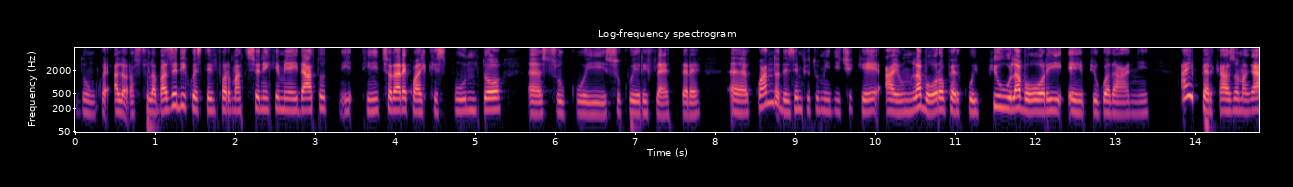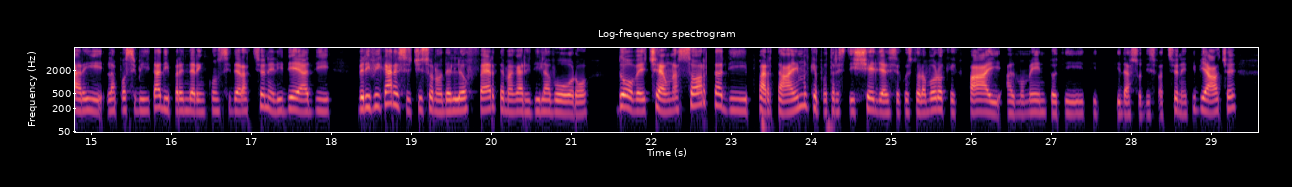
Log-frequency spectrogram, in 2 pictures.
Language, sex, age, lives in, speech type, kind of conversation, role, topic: Italian, female, 40-44, Italy, conversation, advice, advisor, Come posso gestire la mia insicurezza nella relazione senza ferire il mio partner?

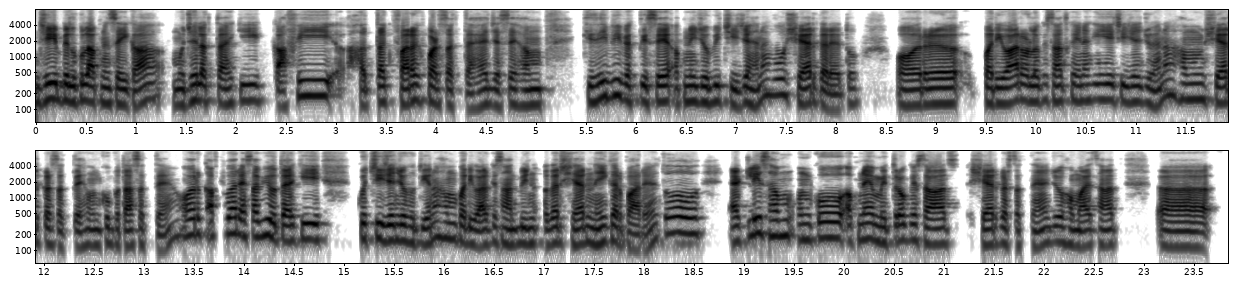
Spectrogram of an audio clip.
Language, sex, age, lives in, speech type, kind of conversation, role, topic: Hindi, male, 20-24, India, conversation, unstructured, none, जब आपका तनाव बहुत बढ़ जाता है, तो आप उसे कैसे संभालते हैं?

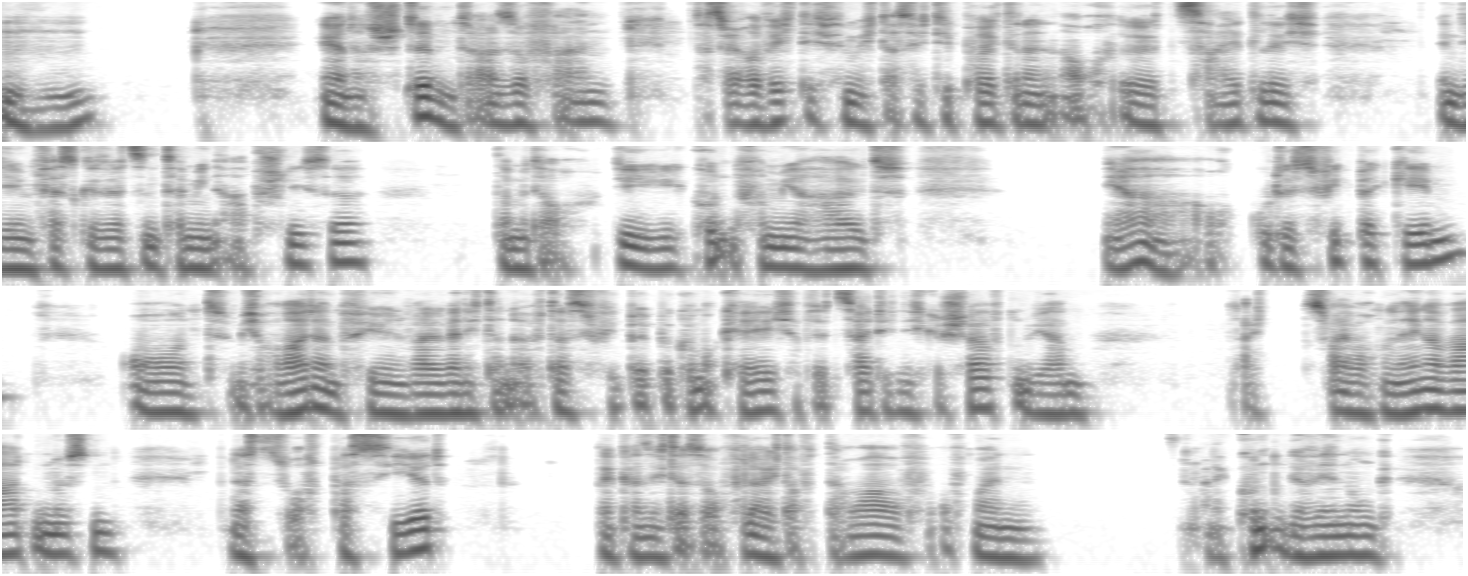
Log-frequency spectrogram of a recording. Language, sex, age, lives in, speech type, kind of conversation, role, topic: German, male, 40-44, Germany, conversation, advice, user, Wie schaffe ich es, Projekte abzuschließen, statt immer wieder neu anzufangen?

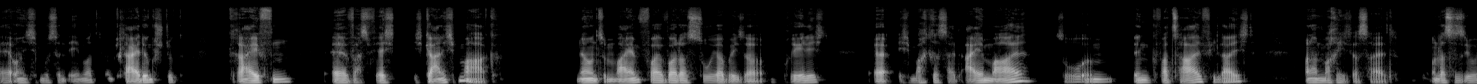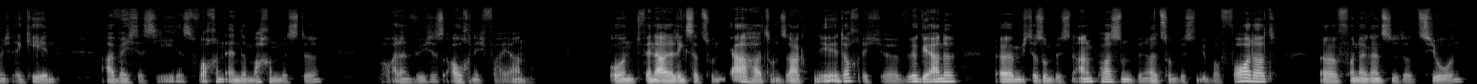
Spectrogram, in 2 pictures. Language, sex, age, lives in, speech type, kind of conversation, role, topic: German, male, 25-29, Germany, conversation, podcast, guest, Was würdest du jemandem raten, der seinen Stil neu entdecken will?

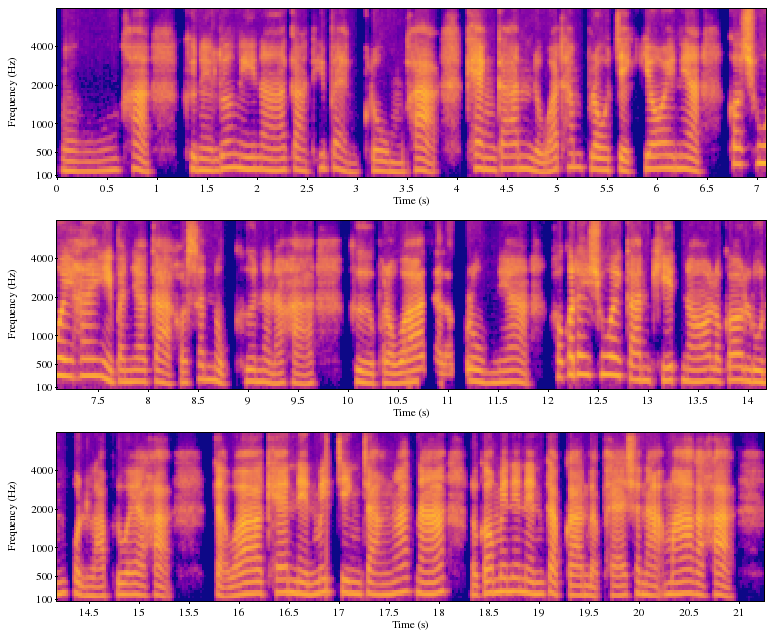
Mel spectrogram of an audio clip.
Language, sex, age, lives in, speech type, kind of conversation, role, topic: Thai, female, 30-34, United States, read, expert-assistant, expert, จะวางแผนกิจกรรมกลุ่มอย่างไรให้ทุกคนมีส่วนร่วมและสนุก?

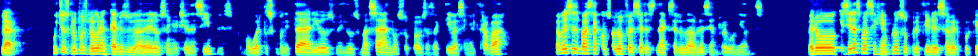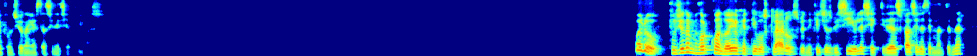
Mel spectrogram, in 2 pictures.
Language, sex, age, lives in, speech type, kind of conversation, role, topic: Spanish, male, 20-24, United States, read, expert-assistant, expert, ¿Qué tiene mayor impacto en la salud pública: promover la actividad física regular o mejorar la alimentación en la población?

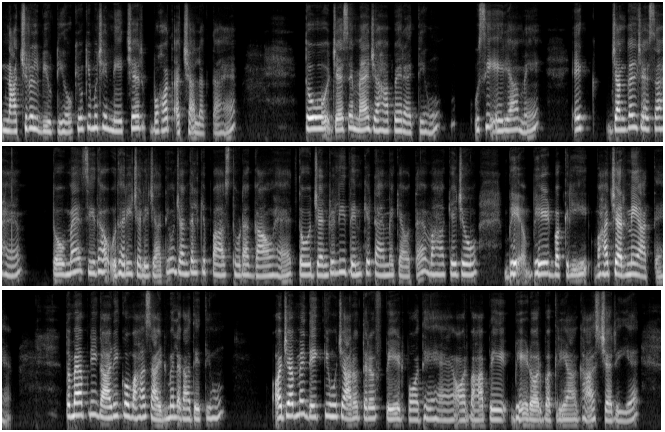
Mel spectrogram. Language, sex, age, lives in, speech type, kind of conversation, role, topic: Hindi, female, 45-49, India, conversation, podcast, guest, Stress badhne par aap sabse pehle kya karte ho?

